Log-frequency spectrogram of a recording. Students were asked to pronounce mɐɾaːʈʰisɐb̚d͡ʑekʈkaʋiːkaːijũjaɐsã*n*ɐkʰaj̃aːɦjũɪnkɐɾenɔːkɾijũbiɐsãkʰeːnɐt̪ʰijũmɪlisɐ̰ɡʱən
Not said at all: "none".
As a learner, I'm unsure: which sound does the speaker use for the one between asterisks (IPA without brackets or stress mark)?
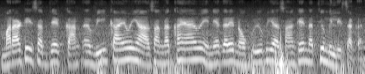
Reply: n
